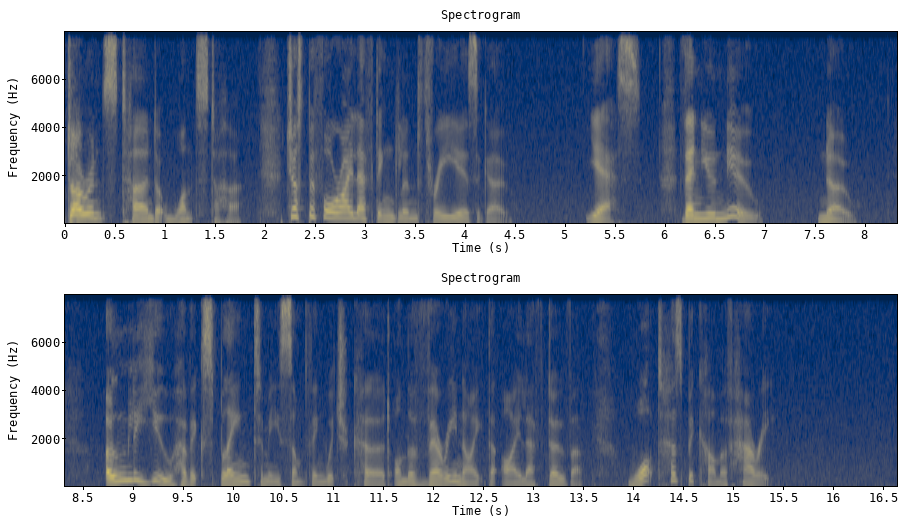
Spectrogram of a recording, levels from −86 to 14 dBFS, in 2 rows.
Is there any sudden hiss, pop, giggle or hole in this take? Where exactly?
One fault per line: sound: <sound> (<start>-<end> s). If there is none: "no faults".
no faults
